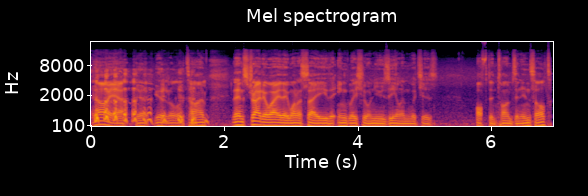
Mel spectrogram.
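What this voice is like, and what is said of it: Australian accent. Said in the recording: “See, that sounds so cool. ... Like, the Australian accent ... you have an awkward accent.”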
